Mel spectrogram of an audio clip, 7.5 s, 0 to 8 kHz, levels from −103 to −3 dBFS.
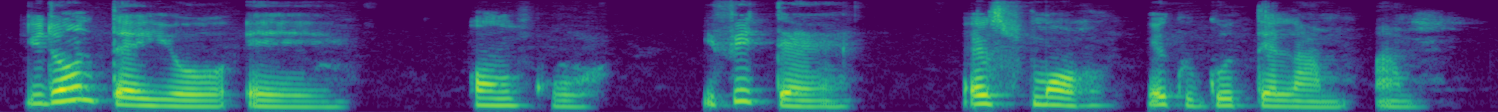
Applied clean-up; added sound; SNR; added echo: none; none; none; none.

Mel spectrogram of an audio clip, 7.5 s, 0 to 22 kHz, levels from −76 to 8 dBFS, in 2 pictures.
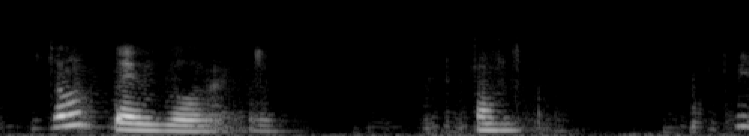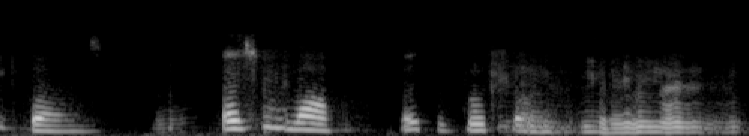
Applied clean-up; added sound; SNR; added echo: neural mask model DeepFilterNet 3.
